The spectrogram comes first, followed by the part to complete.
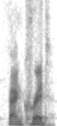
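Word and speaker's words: Fancred: on the air uh fan cred look is it fan cradle fan cream i've been saying it wrong frank terry it is cred yeah i didn't say creed someone wrote fan creed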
